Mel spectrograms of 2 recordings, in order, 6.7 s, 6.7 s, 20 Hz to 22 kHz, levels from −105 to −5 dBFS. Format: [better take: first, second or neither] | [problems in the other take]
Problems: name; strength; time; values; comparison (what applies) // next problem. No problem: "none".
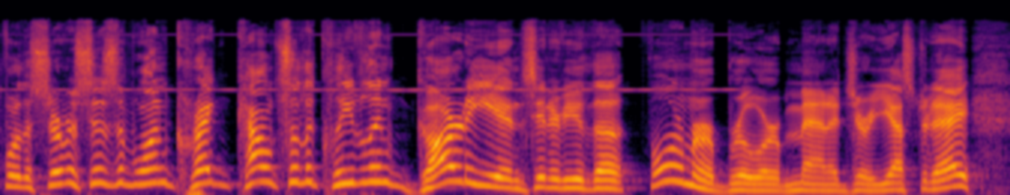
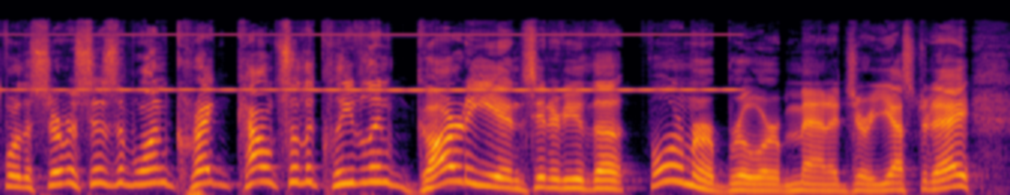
first | high-pitched whine; loud; until 5 s; 3.5 kHz, 9 dB below the speech; faint in the first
